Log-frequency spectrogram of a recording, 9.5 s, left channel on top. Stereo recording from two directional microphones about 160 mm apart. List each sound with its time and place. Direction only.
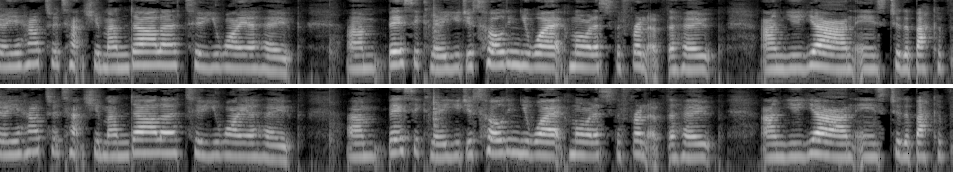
0.0 s speech: 35° left (ahead or behind)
